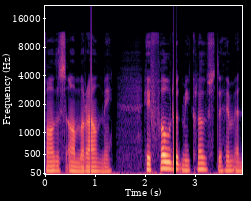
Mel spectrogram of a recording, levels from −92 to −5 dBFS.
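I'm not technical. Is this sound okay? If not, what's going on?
No. There's a block of digital silence at 0.91 to 0.93 seconds and another at 2.58 to 2.62 seconds. The speech drops out abruptly and returns just as abruptly, most likely because the program didn't deliver its next chunk of audio in time. The longer gap fits a 2048-sample buffer.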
